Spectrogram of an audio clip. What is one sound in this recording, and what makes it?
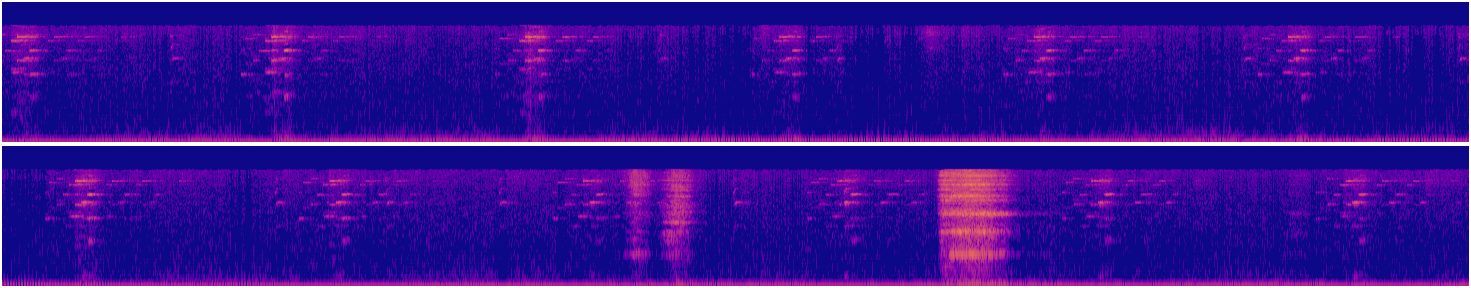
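A television gives a short, high electronic chime again and again, about every few seconds.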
